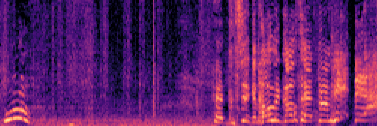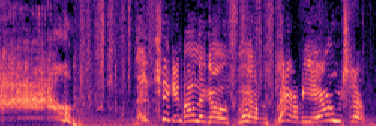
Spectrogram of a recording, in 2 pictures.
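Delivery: high shouted praise like being struck by the spirit; church holy ghost shout. Pretend. Mock church praise over the chicken, high hollering.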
